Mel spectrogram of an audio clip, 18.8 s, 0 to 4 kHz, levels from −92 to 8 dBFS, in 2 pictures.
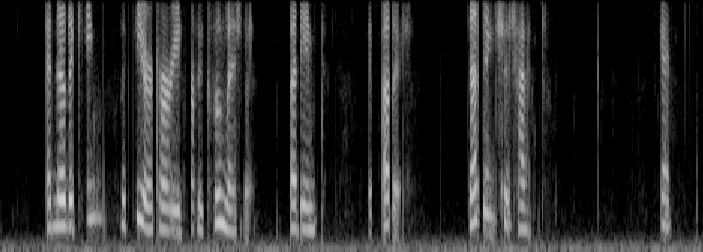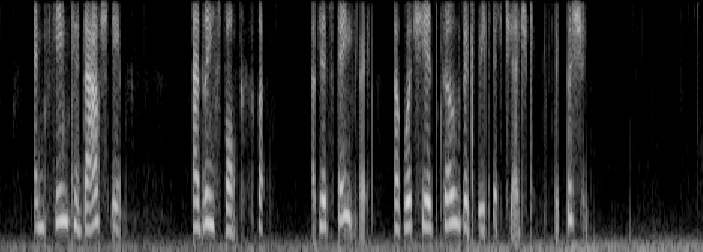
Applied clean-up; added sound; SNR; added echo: neural diffusion model UNIVERSE++.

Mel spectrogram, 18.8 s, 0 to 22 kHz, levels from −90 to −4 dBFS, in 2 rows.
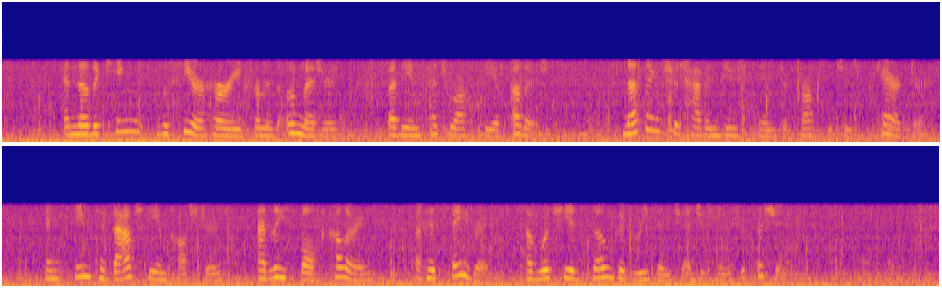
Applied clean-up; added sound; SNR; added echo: none; Frying (food); 2 dB; none.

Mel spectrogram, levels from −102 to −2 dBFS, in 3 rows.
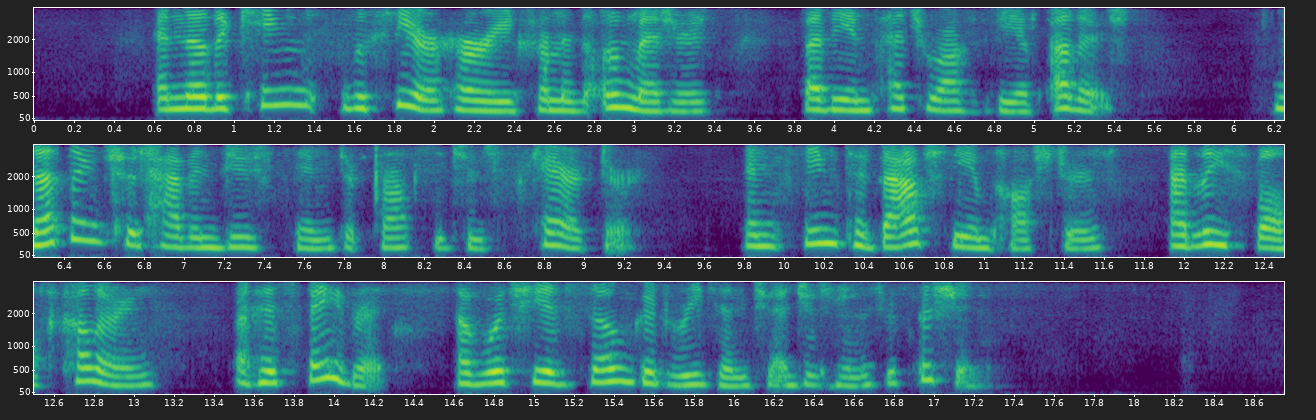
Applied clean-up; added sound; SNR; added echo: neural mask model Resemble Enhance denoiser.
